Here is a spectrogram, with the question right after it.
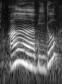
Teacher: Abidu, mad asli, bidu, mad asli 2 harakat.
